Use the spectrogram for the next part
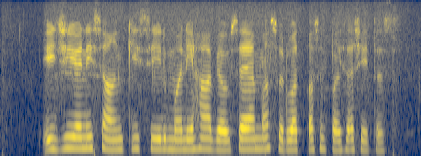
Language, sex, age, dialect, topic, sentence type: Marathi, female, 18-24, Northern Konkan, banking, statement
